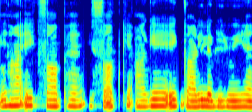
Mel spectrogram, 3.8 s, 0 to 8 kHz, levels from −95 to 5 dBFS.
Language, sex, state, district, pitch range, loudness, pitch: Hindi, female, Punjab, Fazilka, 160-180 Hz, -16 LUFS, 170 Hz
